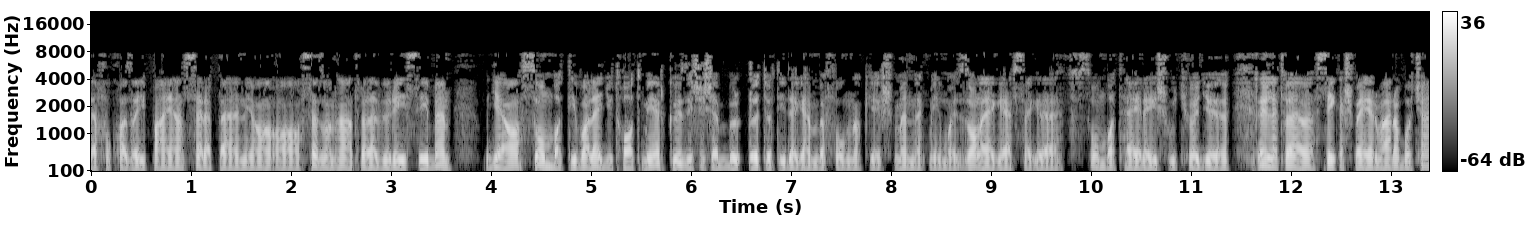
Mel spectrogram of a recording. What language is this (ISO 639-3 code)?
hun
